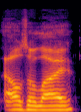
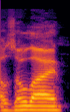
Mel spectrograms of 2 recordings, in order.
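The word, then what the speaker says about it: Alzolay: somebody and go with alzolai uh alzolai i think is the correct pronunciation i'll look that up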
